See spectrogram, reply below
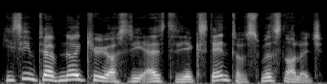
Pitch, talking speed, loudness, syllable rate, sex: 160 Hz, 240 wpm, -17 LUFS, 6.3 syllables/s, male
